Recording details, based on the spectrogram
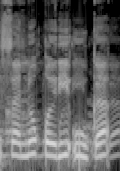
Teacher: قاف پر قلقلہ اور را مرقق ہوگا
